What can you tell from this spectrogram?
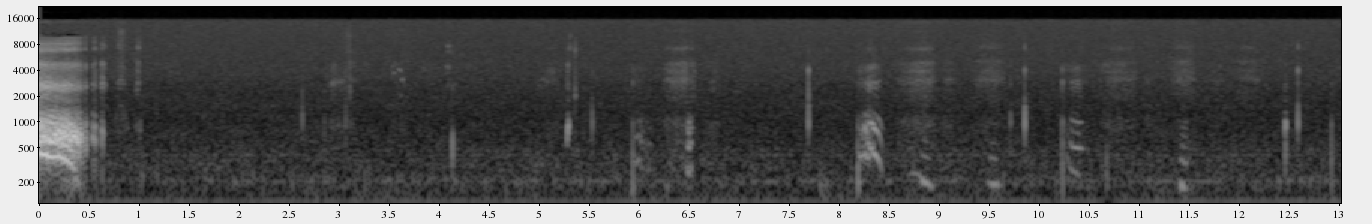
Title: Baby hiccups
